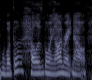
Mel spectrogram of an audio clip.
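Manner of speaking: plain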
